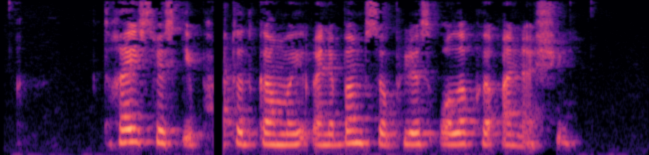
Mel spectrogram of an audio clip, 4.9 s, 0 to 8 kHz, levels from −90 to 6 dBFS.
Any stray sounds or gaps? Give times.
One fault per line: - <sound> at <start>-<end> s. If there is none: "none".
- dropout at 1.6-1.7 s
